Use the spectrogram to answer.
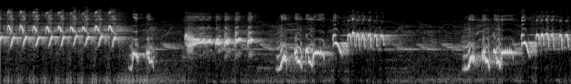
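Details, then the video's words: White-rumped shama in full song, imitating long prinia trills. Rapid, bright trilled runs give way to deep whistled slurs and rising sweeps, repeated in several loud bursts with little pause. "MURAI BATU GACOR ISIAN nembak prenjak tirrr panjang2"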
